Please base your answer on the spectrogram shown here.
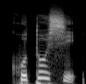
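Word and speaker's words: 今年: 음독인 연는 낸이라고 읽으며 훈독 토시를 활용해서 올해는 고토시.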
